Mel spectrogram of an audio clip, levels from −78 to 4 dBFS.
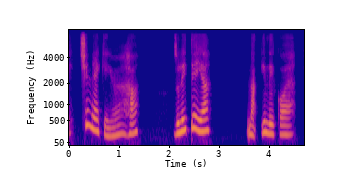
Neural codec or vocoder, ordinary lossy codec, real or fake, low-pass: codec, 16 kHz, about 1 kbps, DyCAST, with the encoder's durations; none; fake; 7.2 kHz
